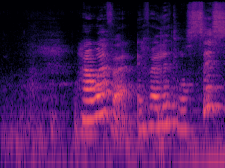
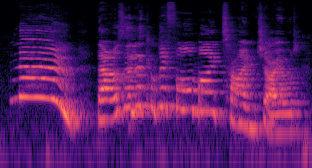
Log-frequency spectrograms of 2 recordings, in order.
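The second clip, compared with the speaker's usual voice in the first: amused reply; 11 semitones higher, 8 dB louder than usual. Acted. Old man amused reply.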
